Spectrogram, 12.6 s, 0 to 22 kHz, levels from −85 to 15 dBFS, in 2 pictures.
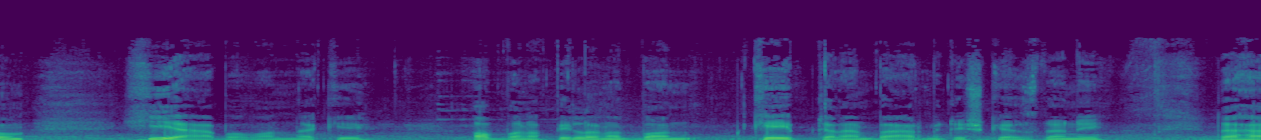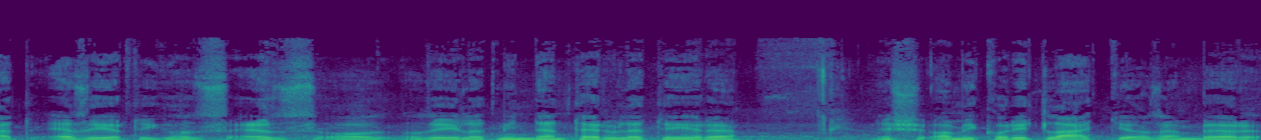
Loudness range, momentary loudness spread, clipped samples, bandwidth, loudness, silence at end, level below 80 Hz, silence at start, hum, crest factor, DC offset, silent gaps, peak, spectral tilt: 2 LU; 12 LU; under 0.1%; 16 kHz; -21 LUFS; 0 s; -42 dBFS; 0 s; none; 18 dB; under 0.1%; none; -2 dBFS; -6.5 dB/octave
